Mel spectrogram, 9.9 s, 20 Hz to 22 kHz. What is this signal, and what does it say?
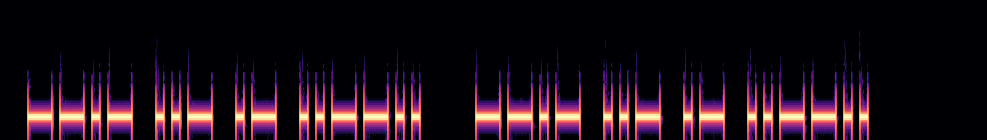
Morse code, heard as a keyed tone, about 15 wpm, 700 Hz. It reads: QUA? QUA?
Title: Q-Codes Repeated 3x 15wpm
